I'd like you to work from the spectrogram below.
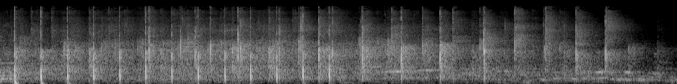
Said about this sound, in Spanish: Dale aplauso a Cristo.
